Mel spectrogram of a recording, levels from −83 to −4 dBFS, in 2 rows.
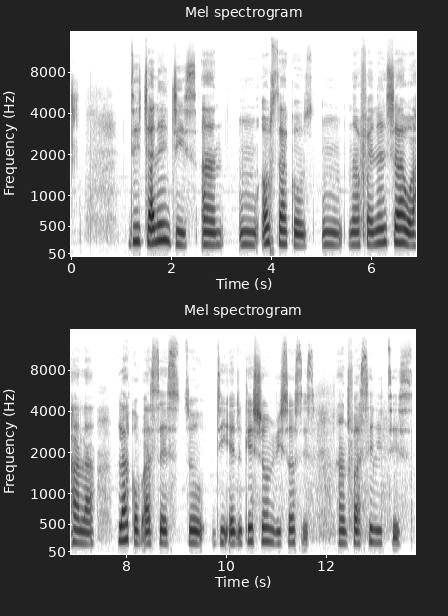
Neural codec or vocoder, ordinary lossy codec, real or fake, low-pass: none; none; real; 14.4 kHz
